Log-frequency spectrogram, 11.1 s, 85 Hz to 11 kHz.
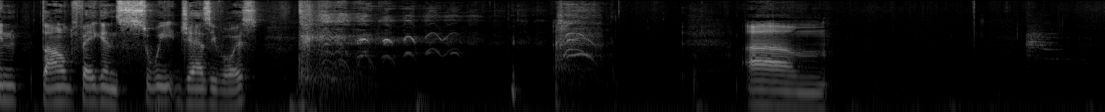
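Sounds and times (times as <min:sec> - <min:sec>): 
speech: 0:00.0 - 0:03.5, 0:07.5 - 0:08.4
steady low hum: 0:00.0 - 0:11.0
laughter: 0:03.0 - 0:06.1
cat meowing: 0:10.2 - 0:11.0.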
